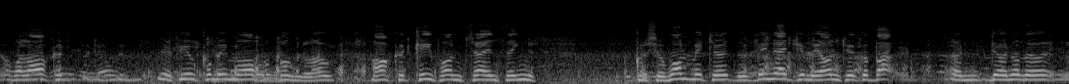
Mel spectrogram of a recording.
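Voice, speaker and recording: Flat, monotone delivery at a fairly slow pace, with noticeable background noise. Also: man, high pitch for a man. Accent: East Midlands. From Leicester, England. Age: 80s+. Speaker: war veteran. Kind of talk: interview answer.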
